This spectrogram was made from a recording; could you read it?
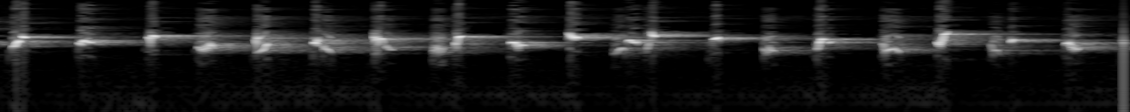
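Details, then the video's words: Energetic sooty-headed bulbul in continuous ropelan song, meant as a tutor recording for caged birds: brisk, repeated whistled phrases with bouncing up-and-down notes, about three to four per second, clean background. "SUARA ROPELAN BURUNG TRUCUK GACOR"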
